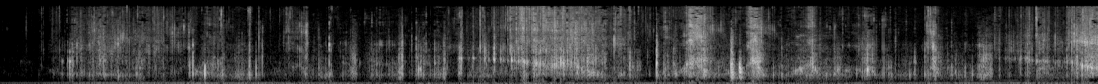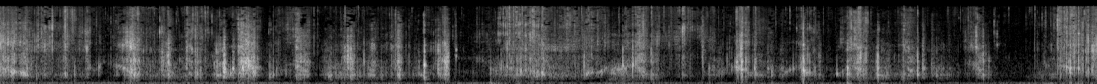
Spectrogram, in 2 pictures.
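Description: Close-miked biting and chewing of crispy deep-fried chicken drumsticks: dense, crackling crunches of the breaded coating with each bite and chew.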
